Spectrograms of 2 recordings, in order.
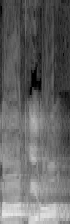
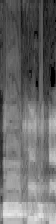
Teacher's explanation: جب ہم ٹھہرتے ہیں، وقف مینز ٹھہرنا، تب یہ ہا کی آواز دیتی ہے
